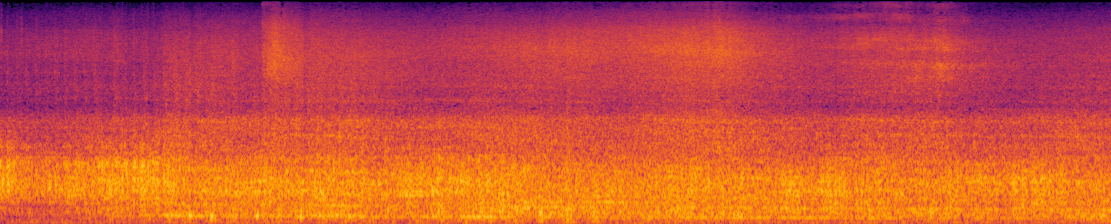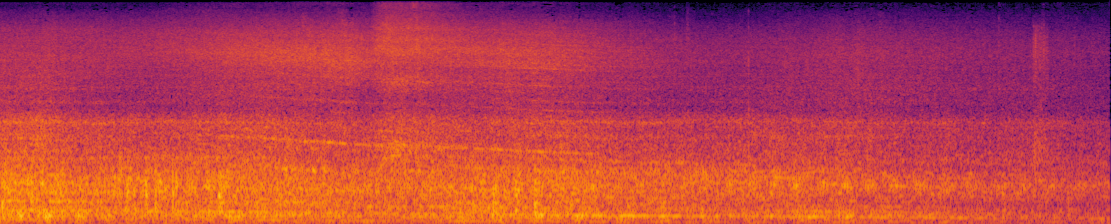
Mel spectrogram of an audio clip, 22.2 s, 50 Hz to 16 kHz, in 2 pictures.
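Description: Two coupled British Rail Class 455 electric multiple units running past and into a station: wheels rumbling and clattering over the rails, with a few brief high squeals. The noise falls away over the second half as the train draws past and slows.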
